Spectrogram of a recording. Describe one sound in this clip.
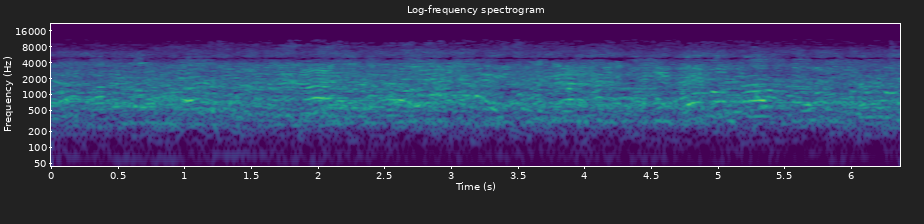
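A crowd of men and women talks loudly all at once, close by.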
